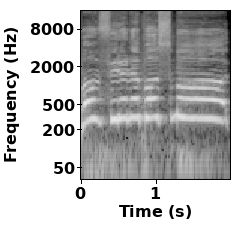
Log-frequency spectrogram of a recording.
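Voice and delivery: very high, loud shout with drawn-out vowels; retold warning shout. Storyteller shouting at a skidding driver, drawn-out mock-panicked yell. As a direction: re-enact yelling a long, urgent warning. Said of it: "Bir yandan da bağırıyorum".

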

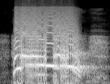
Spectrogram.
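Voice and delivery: very high shouted "hey"; anguished cry. Acted. Uncle after the call ends, anguished cry. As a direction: cry out in high-pitched dismay. Man reacts to losing everything.

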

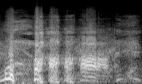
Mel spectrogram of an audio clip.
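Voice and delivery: loud gleeful cackle; gleeful laugh. Real, not acted. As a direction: cackle with glee. Laugh after boast.

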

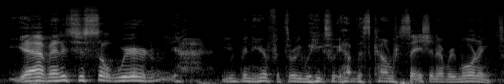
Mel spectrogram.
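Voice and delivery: lightly played clerk, trailing into a soft voice; lightly voiced motel guy. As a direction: imitate a motel guy, dropping quiet. Motel guy answering forgetful Lenny.

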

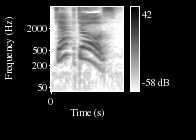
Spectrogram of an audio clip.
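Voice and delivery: loud, confident workman's verdict; knowing builder. A narrator's reading. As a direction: announce it like an old hand.

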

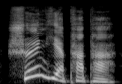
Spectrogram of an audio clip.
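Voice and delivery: high, lightly voiced childlike creature; delighted Sams. A narrator's reading. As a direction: chirp it happily.

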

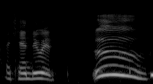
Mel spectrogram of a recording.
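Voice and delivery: normal talking voice

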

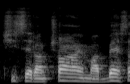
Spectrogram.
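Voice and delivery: ordinary talk

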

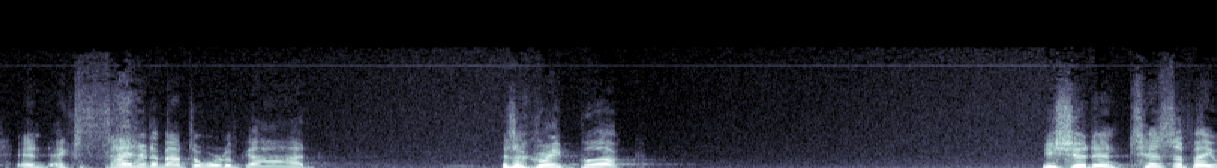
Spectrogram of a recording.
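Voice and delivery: building joyful urgency; excited preaching. Real, not acted. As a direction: lift them up with excitement.

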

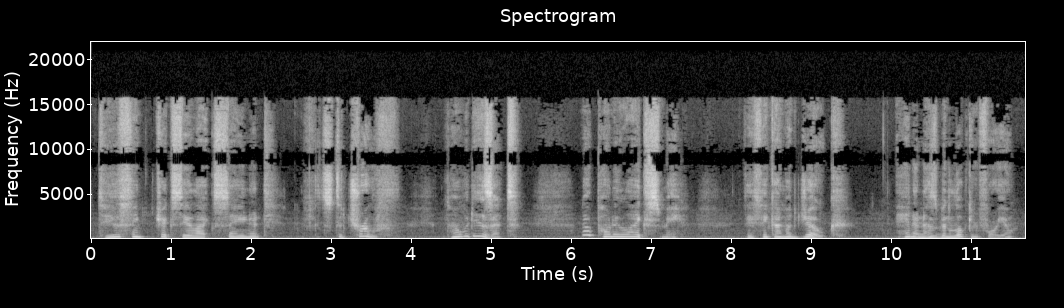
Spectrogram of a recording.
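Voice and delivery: high, loud upset mare; high distressed pony voice; Trixie's despairing voice. Acted. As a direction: pitch it up in despair.

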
